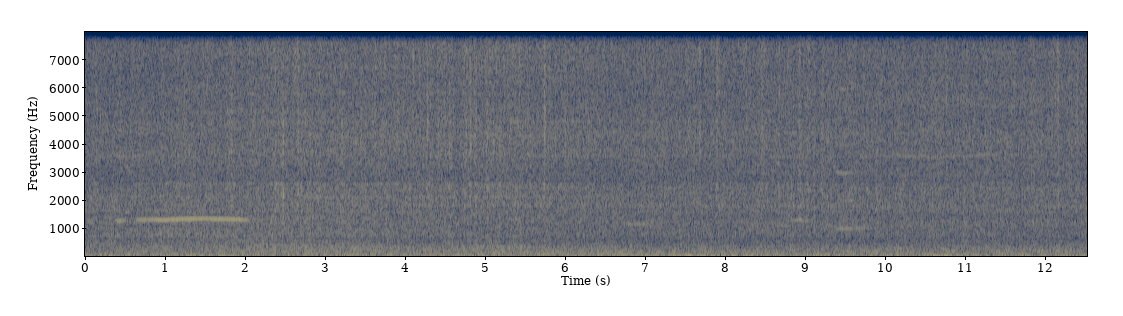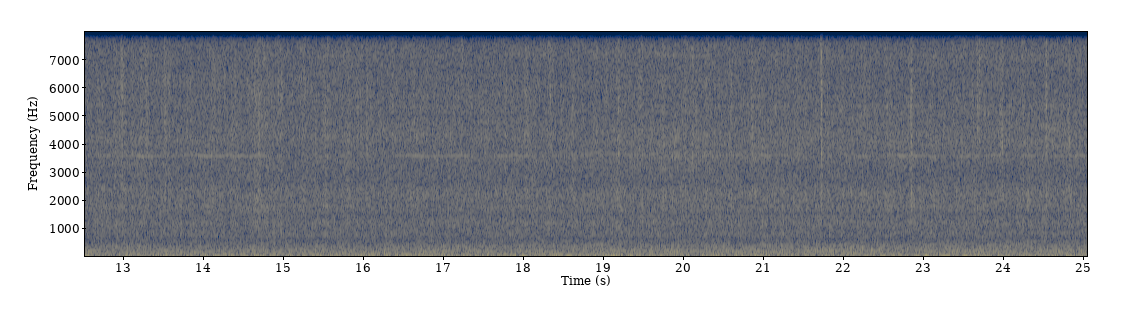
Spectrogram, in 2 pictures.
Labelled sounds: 0.6	2.1	humpback whale, 1.3 to 1.4 kHz

